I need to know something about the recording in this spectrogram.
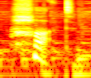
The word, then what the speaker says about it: khat: In Yemen's bustling markets, one of the most striking sights is a leafy green plant called khat, pronounced hat, which looks like spinach.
